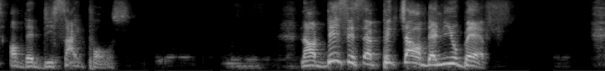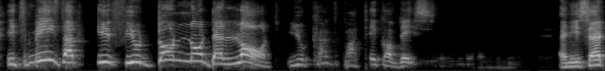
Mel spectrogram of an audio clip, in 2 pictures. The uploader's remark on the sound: Zoom meeting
